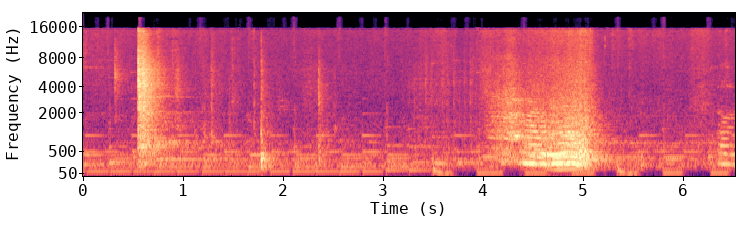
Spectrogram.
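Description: A tres leches cake goes into an oven set to 350 degrees, with a couple of sharp clunks early on, then a louder rushing, rubbing swell as the pan slides in and the door moves, over low background hum.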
